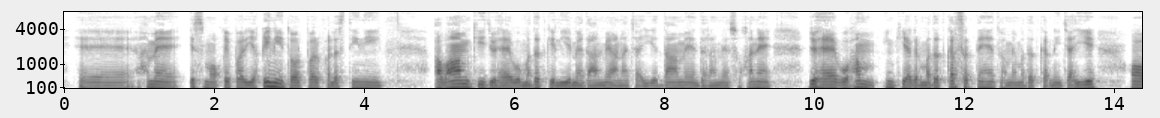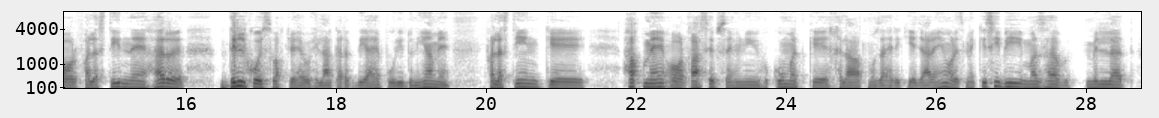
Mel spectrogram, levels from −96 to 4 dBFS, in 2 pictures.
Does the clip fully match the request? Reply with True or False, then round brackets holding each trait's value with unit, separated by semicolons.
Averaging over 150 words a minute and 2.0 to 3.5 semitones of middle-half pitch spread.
True (165 wpm; 2.8 semitones)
